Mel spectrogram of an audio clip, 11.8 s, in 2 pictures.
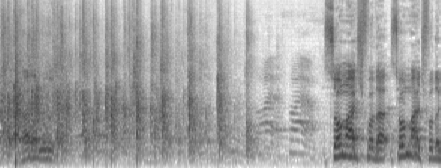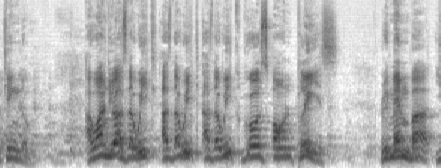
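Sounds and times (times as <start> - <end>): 
audience clapping hands: 0.0 - 3.8
speech: 0.3 - 1.0, 4.4 - 10.4, 11.0 - 11.7
laughter: 4.7 - 8.6.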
